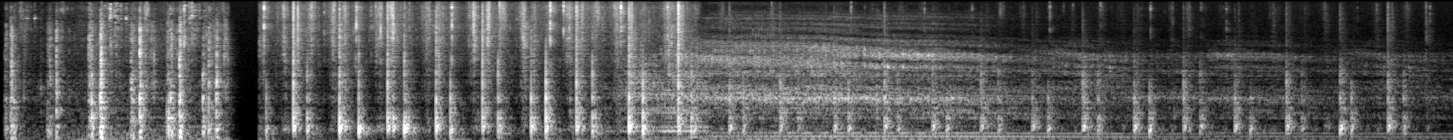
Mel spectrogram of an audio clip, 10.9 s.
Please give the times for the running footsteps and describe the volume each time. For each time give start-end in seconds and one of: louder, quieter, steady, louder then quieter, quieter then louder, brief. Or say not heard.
0.0-10.8 quieter.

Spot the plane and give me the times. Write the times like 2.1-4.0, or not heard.
4.5-10.8.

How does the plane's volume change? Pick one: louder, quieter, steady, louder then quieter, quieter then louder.
quieter.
